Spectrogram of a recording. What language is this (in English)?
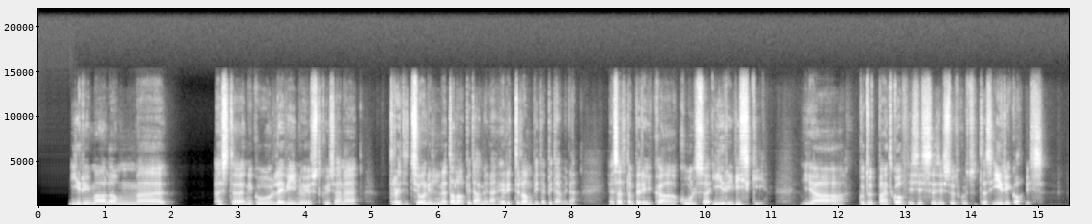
Võro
